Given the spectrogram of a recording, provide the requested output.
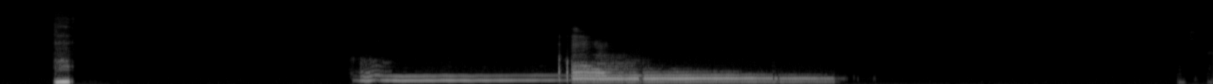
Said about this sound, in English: And now, if you like, feel free to unmute your line and bring your palms together in front of your heart center. And let's chant together the Sanskrit word for being, Om.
